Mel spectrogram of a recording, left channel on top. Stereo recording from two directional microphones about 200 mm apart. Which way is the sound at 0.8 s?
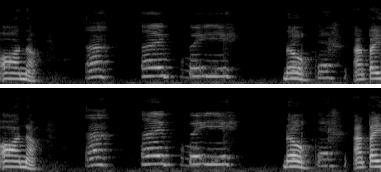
Centre (ahead or behind).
